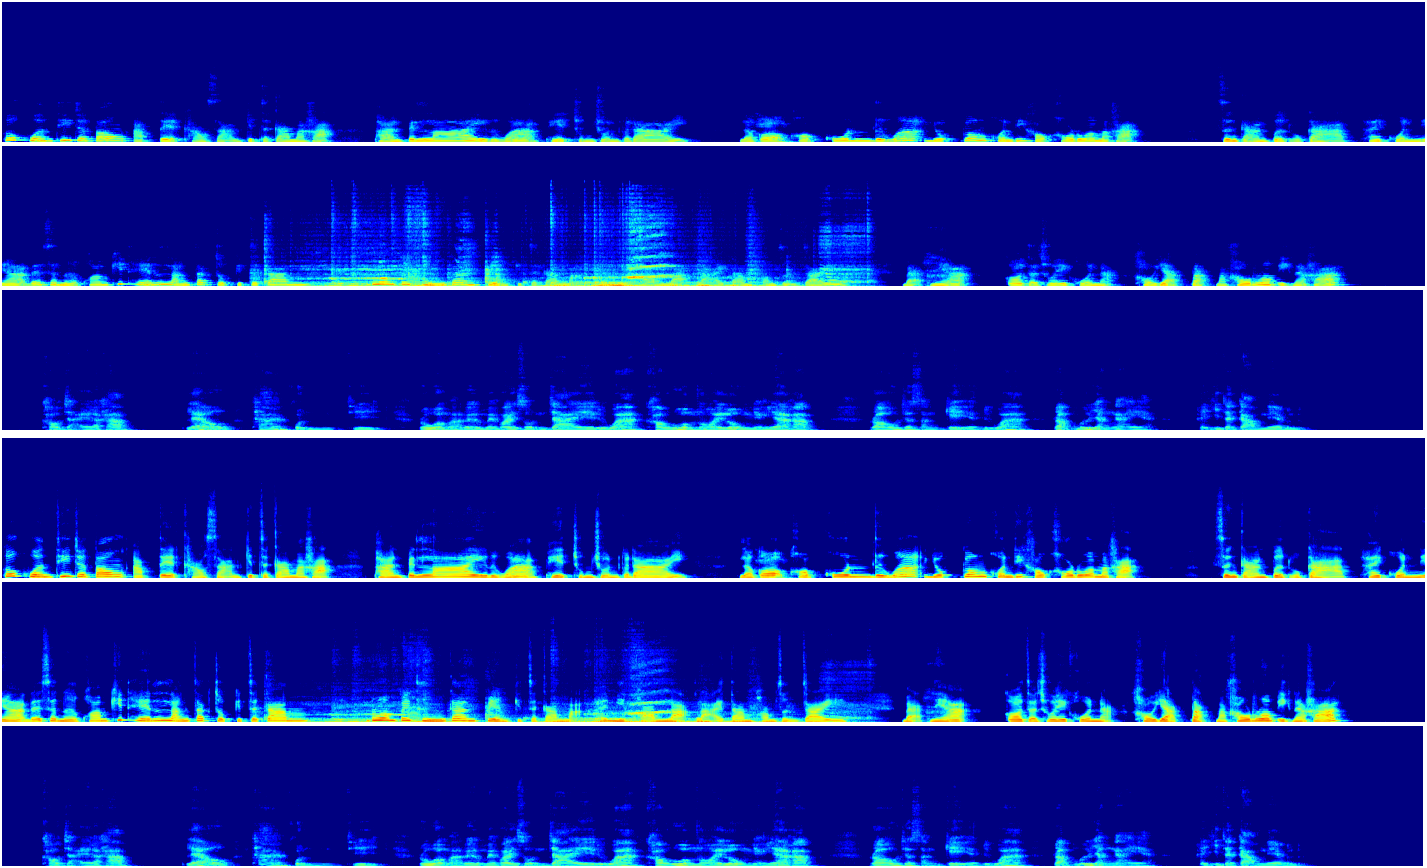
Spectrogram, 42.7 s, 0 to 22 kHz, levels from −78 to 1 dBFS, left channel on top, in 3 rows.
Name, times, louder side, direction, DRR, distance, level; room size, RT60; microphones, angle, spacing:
voice 1, 0.0-3.3 3.7-6.8 7.4-11.3 12.2-17.3 17.9-22.7 23.2-23.9 24.3-27.6, right 8 dB, 80° right, 0.3 m, -25 dB
voice 2, 7.5-7.9 18.2-18.4 23.4-23.8 28.9-29.7 30.3-38.7 39.0-39.9 40.4-41.4, right 1 dB, 30° right, 4.4 m, -43 dB
sound 1, 16.7-22.9, left 1 dB, 40° left, 1.5 m, -32 dB
8.0 x 5.3 x 2.9 m
head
